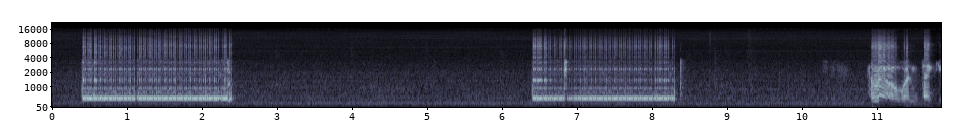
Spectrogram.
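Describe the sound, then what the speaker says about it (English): A telephone ringing in two long, loud electronic bursts separated by a quiet pause, before a recorded voice begins answering at the end. "Okay, we got it ringing."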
